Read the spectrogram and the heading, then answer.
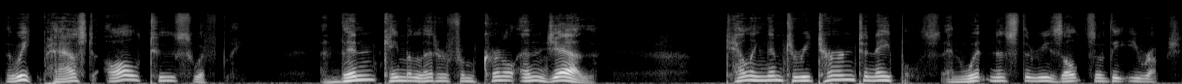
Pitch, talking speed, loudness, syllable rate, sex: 155 Hz, 135 wpm, -19 LUFS, 4.4 syllables/s, male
